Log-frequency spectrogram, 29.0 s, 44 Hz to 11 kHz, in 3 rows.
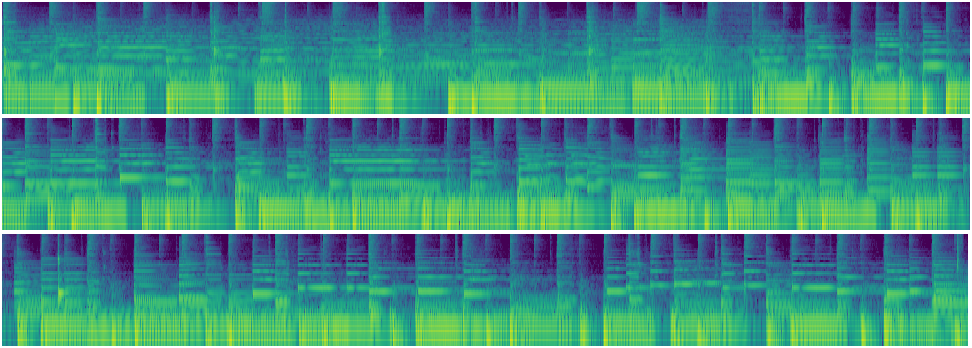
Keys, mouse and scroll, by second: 1.0 Tab, 1.8 shift+middle drag, 2.9 Tab, 3.7 alt+click, 4.6 s, 6.3 click, 6.4 ctrl+z, 10.8 click, 11.2-14.6 middle drag, 12.2-12.6 scroll up 2, 12.6 Tab, 14.6-18.1 drag, 18.5 click, 19.6 /, 20.6 Tab, 21.1-22.8 shift+middle drag, 22.1-22.8 scroll up 2, 23.7 3, 24.4 click, 25.4 scroll up 1, 26.7 i.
